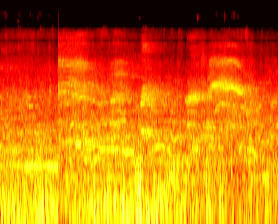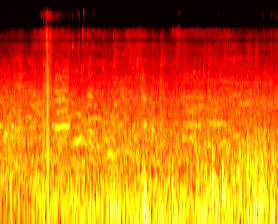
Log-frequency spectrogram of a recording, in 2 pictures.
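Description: A crowd chatters and murmurs outdoors.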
